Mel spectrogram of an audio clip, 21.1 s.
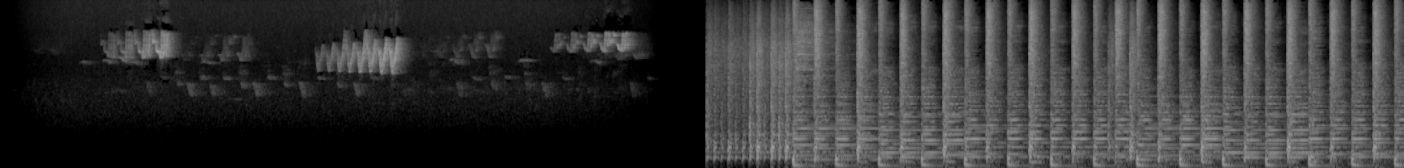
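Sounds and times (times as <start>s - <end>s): faint steady hiss: 0.3s - 2.7s
drum music: 10.6s - 21.0s.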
